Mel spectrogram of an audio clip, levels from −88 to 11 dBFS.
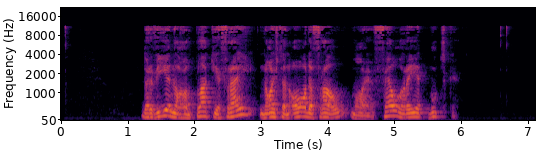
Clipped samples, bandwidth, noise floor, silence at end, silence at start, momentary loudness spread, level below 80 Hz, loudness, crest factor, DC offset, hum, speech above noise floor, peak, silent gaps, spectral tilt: under 0.1%; 12 kHz; -79 dBFS; 1.2 s; 1.2 s; 11 LU; -64 dBFS; -26 LUFS; 18 dB; under 0.1%; none; 53 dB; -10 dBFS; none; -5 dB/octave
